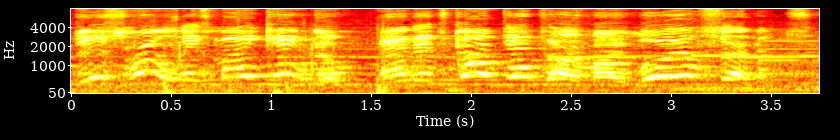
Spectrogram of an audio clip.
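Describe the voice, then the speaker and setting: A woman's voice: high-pitched, moderate pace, vocal fry, exaggerated voice. A woman playing an imperious, pompous game figure who addresses subjects grandly like a pharaoh. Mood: pompous, commanding. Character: imperious, pompous asylum announcer demanding worship like a pharaoh. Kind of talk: theatrical game voice acting. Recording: distant game audio under loud music.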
